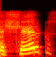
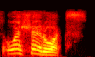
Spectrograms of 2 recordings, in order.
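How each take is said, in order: First: "xerox" stressed on XE, paroxytone; stress on first syllable. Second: "xerox" stressed on ROX, oxytone; stress on last syllable. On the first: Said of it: "se a sílaba tônica for a penúltima". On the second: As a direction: hit the final syllable of "xerox", xe-RÓX. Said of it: "são palavras oxítonas em X". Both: Shown as a demonstration.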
